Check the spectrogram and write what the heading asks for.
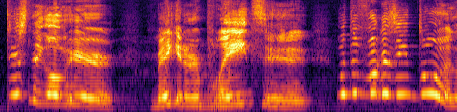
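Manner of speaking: loud, laughing, high disbelief. Retold or imitated. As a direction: half-shout it through laughter. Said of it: "I'm like".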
